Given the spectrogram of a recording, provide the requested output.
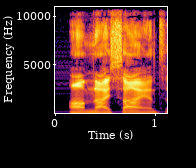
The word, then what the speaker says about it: omniscience: And so when you look at omniscience, which is O-M-N-I-S-C-I-E-N-C-E, omniscience is the way it would look like it would be pronounced, but it's omniscience.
